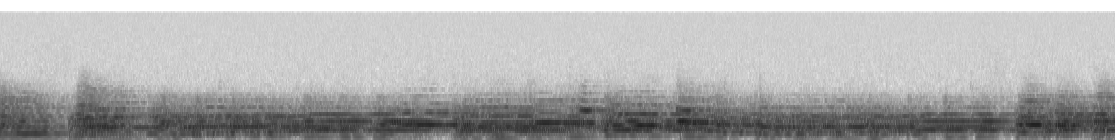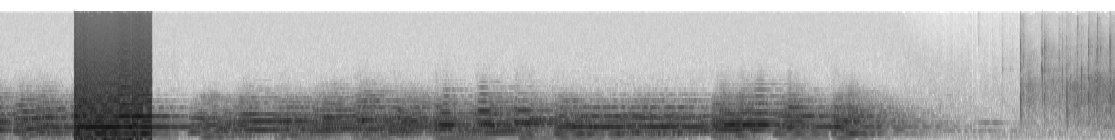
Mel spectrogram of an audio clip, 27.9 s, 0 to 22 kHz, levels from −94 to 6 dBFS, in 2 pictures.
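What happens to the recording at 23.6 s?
Nothing goes wrong at 23.6 s; the audio plays through intact.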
